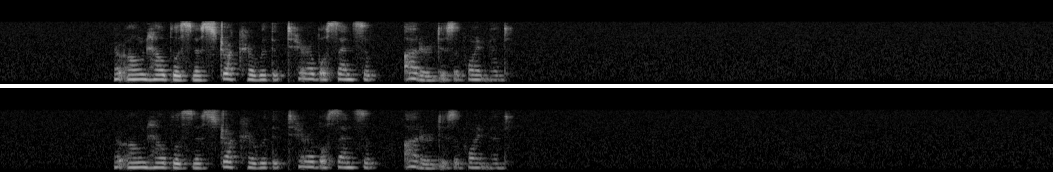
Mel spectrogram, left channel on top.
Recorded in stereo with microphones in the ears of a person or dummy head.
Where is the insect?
No insect in this recording.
